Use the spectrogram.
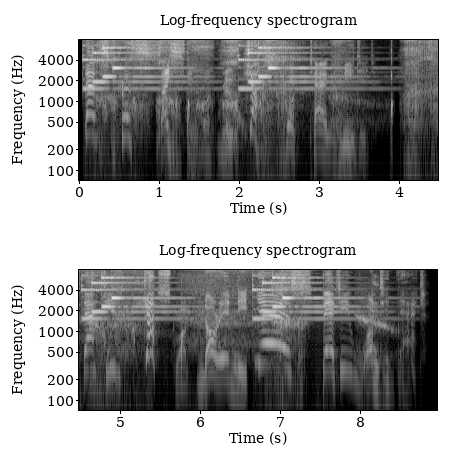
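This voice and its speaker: A woman's voice: very high voice, huge pitch swings, takes it slowly. A woman narrating a children's game in an encouraging, praising, sing-song way. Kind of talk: scripted narration for young children. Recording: game audio over loud music.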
